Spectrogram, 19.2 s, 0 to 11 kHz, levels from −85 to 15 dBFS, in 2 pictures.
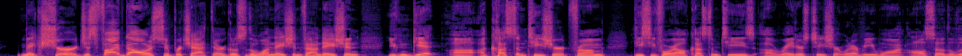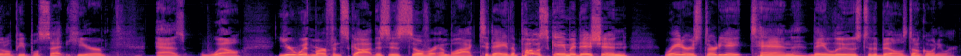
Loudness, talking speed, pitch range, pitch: -19 LUFS, 200 wpm, 135-180 Hz, 155 Hz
